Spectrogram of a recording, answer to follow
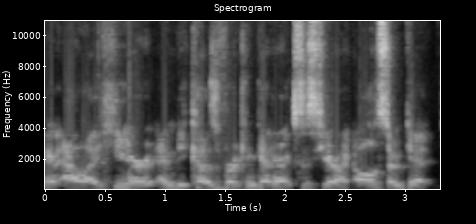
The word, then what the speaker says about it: Vercingetorix: Vercingetorix. Vercingetorix, yeah. The main thing is that the C is always hard for Celtic languages.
